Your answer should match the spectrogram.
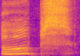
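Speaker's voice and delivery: high, loud startled oops; cried oops. Acted. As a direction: yelp it out. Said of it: "cried Froggy".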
